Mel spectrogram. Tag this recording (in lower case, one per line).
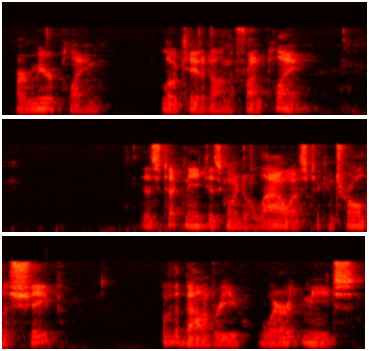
speech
